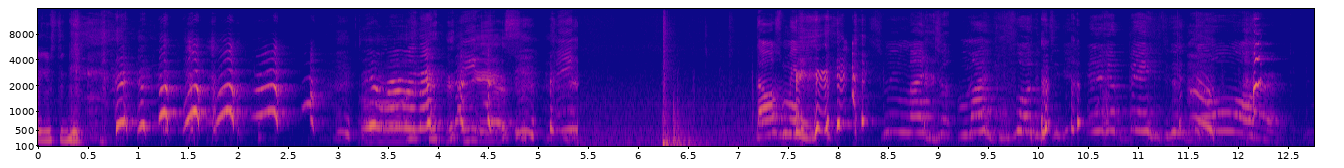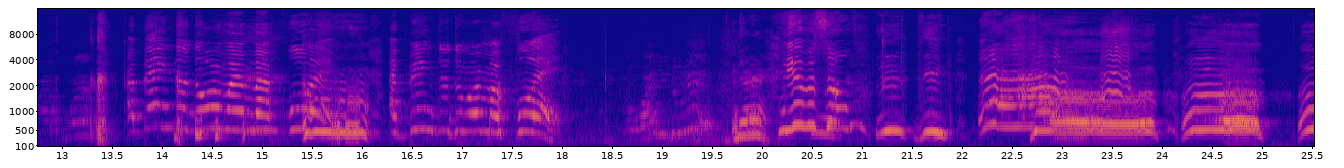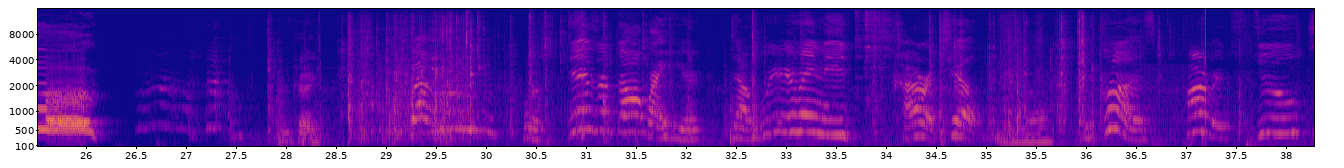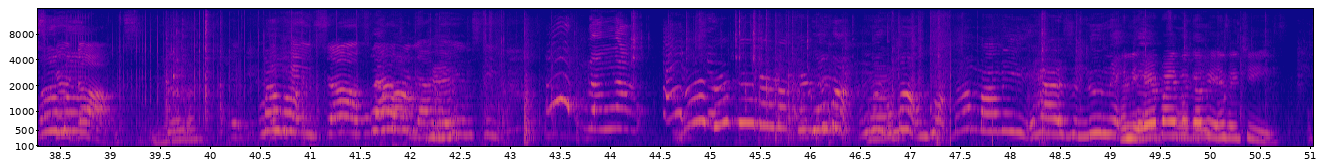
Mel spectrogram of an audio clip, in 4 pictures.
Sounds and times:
Inside, small room: 0.0s - 51.0s
Child speech, kid speaking: 3.2s - 5.4s, 7.2s - 23.5s, 29.2s - 51.0s.

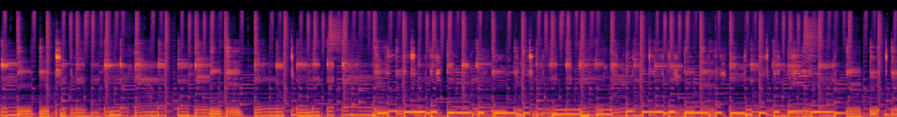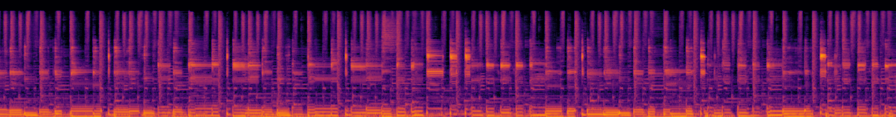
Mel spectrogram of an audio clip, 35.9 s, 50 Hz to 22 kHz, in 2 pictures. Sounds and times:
Bass guitar: 0.0s - 35.8s
Strum: 0.0s - 35.8s.

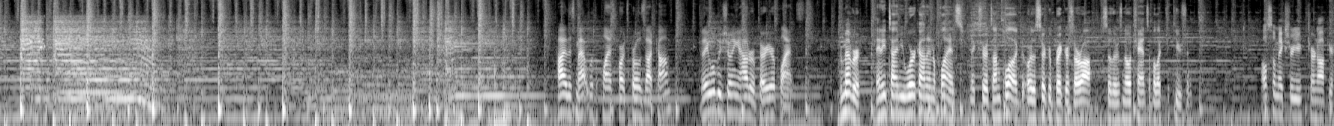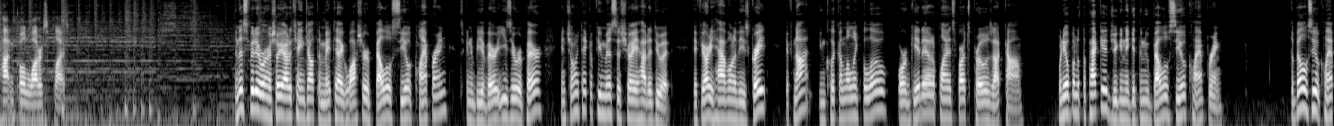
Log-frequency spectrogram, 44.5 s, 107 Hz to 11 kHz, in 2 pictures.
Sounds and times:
Speech: 9.3s - 13.4s, 14.0s - 19.9s, 21.0s - 23.4s, 26.2s - 42.7s, 43.8s - 44.4s.

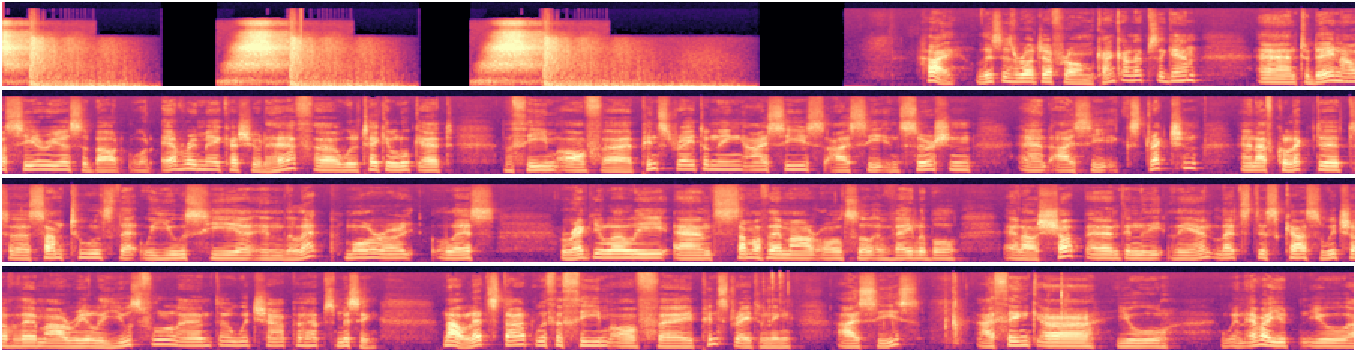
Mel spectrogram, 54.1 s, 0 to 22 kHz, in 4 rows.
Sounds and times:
Speech: 9.2s - 12.0s, 12.6s - 18.0s, 18.6s - 32.0s, 32.6s - 44.4s, 45.0s - 54.1s.

